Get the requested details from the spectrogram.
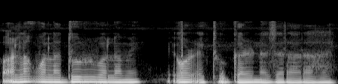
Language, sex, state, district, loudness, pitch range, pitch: Hindi, male, Arunachal Pradesh, Papum Pare, -15 LUFS, 100-115 Hz, 105 Hz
